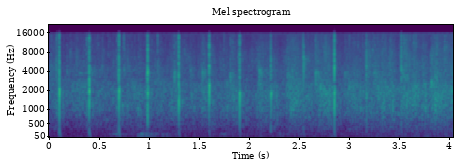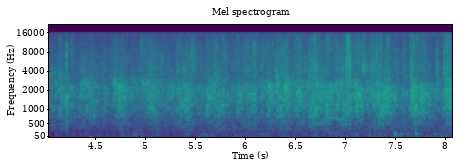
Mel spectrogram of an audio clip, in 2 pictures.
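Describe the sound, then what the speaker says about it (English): A church congregation claps together during praise, starting with sparse, sharp individual claps that build into steady, loud sustained clapping from the whole room. "Let's clap our hands to God."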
